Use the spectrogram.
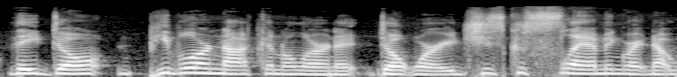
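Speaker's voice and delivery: usual speaking voice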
